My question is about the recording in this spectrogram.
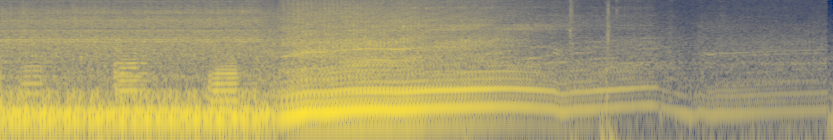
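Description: Motorcycle engine idling, then revving up about two seconds in as the bike pulls away, its engine note slowly sinking and fading out over the next few seconds.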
